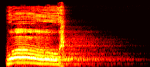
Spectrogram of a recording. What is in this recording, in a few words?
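horse stop adult, English; Warframe; Duviri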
